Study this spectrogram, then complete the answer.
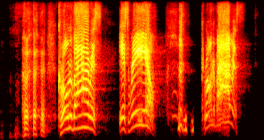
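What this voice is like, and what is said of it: Imitates another person's voice. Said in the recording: “Can you do that impersonation one more time?”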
